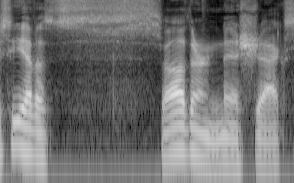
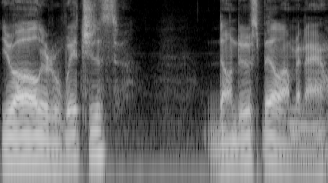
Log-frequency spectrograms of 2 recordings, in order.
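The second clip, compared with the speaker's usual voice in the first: put-on strange backwoods man's voice; 4 semitones lower, 6 dB quieter than usual. Voicing a strange man who butts into the conversation: voice like someone from Deliverance. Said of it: "he sounded like, uh, he's from Deliverance".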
